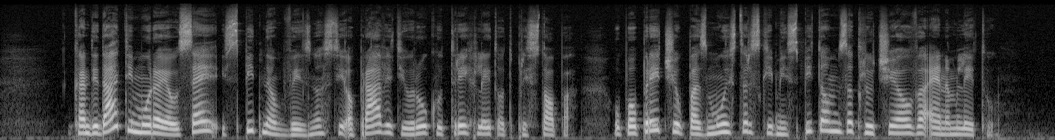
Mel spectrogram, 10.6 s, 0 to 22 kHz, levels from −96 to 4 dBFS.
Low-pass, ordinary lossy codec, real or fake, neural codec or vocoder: 19.8 kHz; none; real; none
